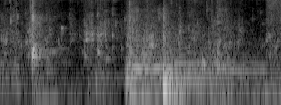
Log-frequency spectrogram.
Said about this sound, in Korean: 그러면은 브로콜리를 깨끗이 씻어주겠습니다.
